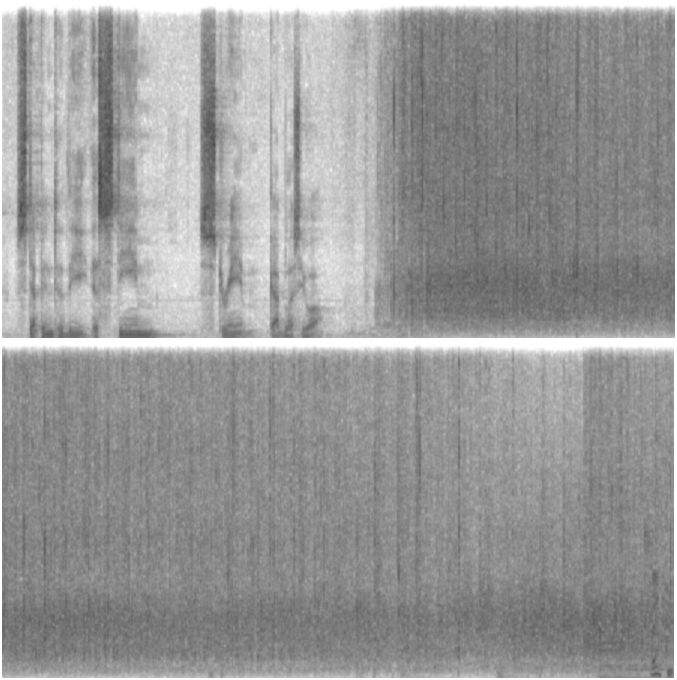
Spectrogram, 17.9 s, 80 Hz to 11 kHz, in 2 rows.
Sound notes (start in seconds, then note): 4.8 applause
